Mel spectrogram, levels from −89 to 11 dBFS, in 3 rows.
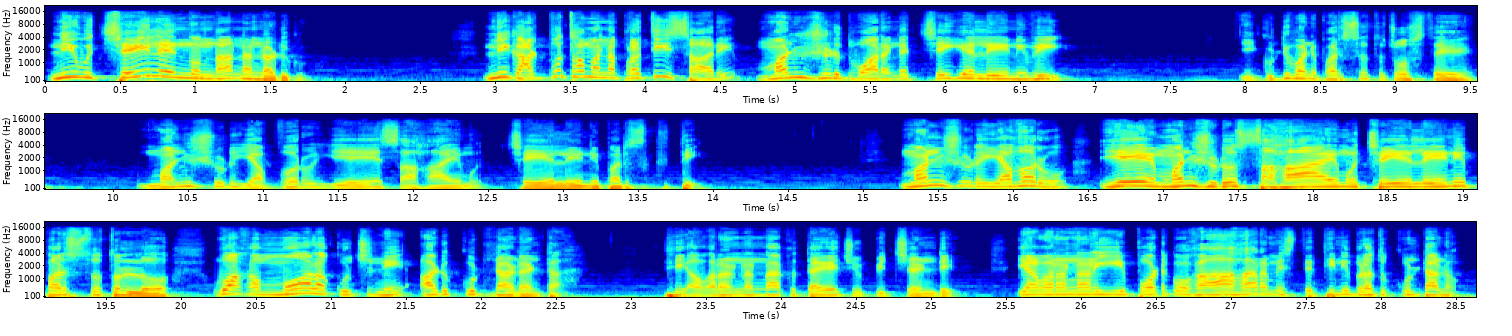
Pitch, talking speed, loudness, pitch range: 165 Hz, 90 wpm, -19 LUFS, 130-190 Hz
